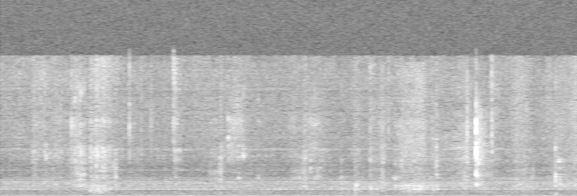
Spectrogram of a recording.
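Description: Near silence: faint chewing of a bite of Big Mac, with a few soft clicks over a low steady hum.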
